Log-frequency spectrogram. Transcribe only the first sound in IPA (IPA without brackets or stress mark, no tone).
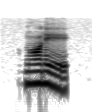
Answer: ɡ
